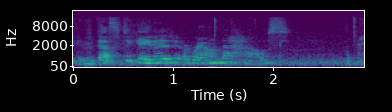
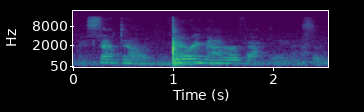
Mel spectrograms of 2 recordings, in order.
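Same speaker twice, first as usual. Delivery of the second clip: normal talking voice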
